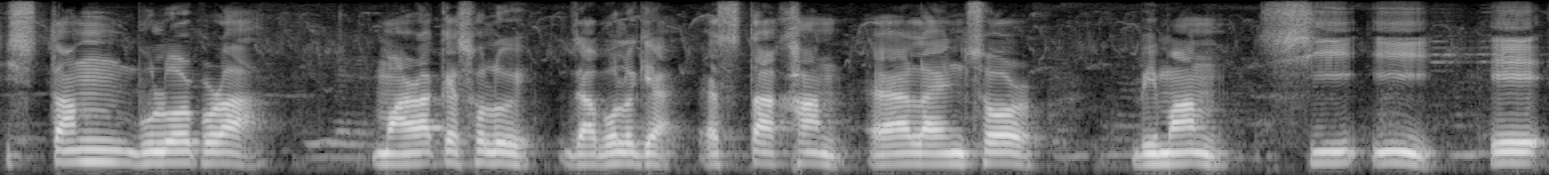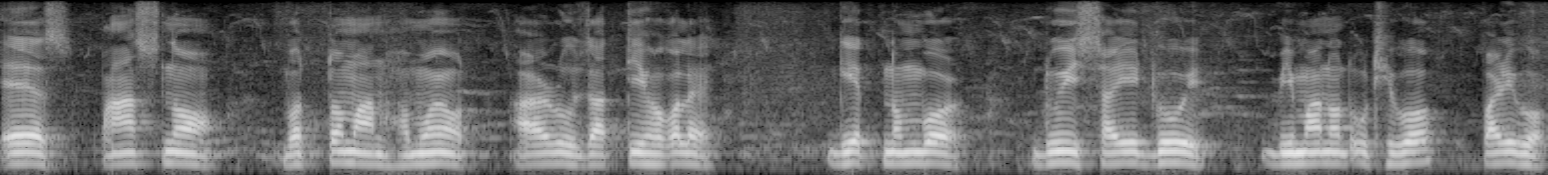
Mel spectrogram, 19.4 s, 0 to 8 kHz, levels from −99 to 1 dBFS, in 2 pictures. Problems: none marked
